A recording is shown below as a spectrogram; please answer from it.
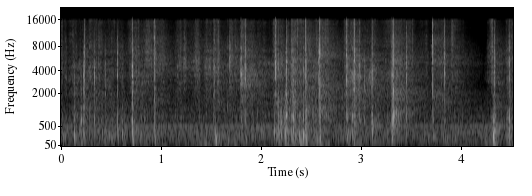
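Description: A thin square sheet of yellow origami paper, partly folded into a crane base, rests on a wooden table while fingertips and thumbs crease and rub its folds. The paper gives off a rapid series of sharp, bright crackles and papery ticks that die away almost instantly, over a faint steady low hum.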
